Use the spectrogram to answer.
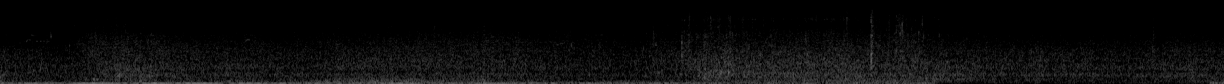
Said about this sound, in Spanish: Observa. Observa este movimiento que tienen las olas del mar. Preciso, perfecto, fuerte, único, especial, como tú.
